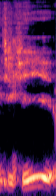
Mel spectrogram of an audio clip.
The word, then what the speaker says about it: Tilki: Pourquoi le nom Tilki et pourquoi le renard comme mascotte?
